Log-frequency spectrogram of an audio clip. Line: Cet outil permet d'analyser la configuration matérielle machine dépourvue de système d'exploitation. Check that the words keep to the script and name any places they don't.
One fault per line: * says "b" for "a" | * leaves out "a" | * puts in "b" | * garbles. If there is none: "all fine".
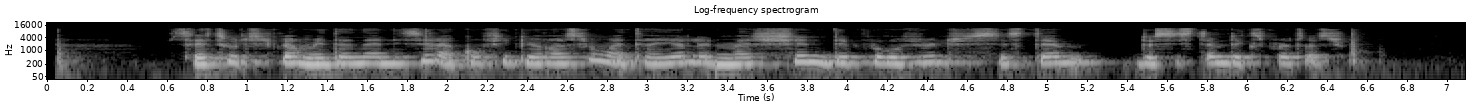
all fine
